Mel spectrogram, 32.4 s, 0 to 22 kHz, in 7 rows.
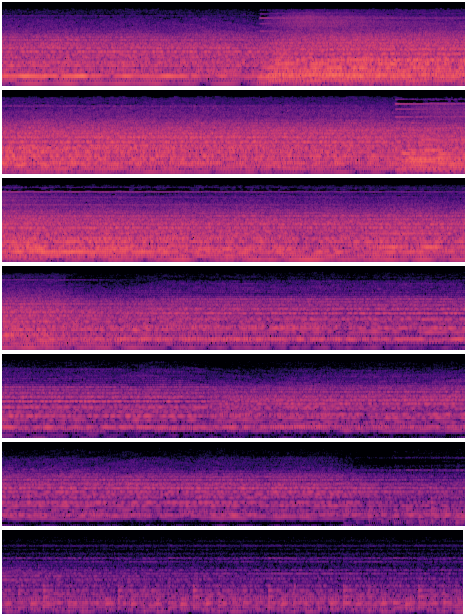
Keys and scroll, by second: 2.0 Delete, 2.5 a.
